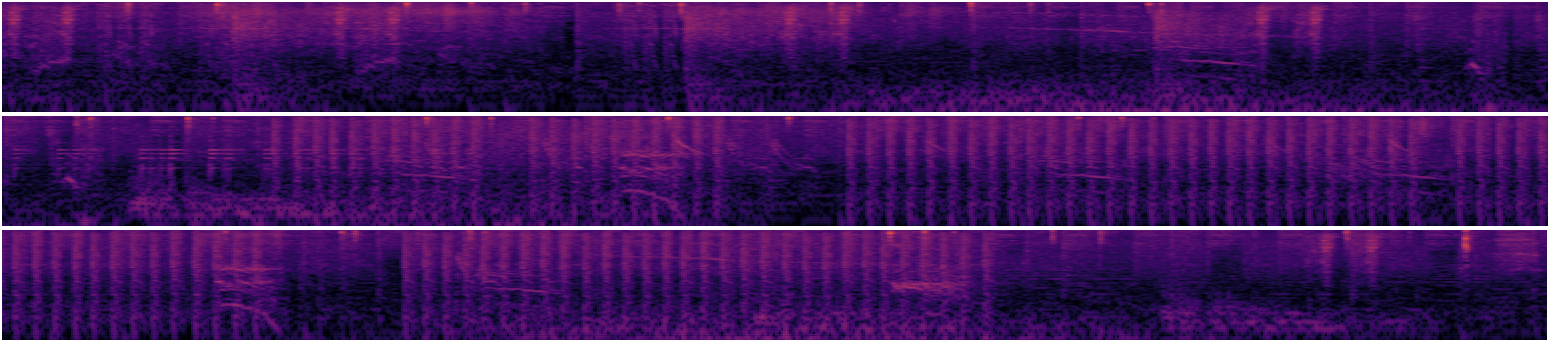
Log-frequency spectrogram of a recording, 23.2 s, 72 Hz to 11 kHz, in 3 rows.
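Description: An enemy grunt firing its weapon in the video game Quake 2, with dense, repeated gunfire and mechanical clanking that continue steadily alongside game noise for the whole stretch.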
